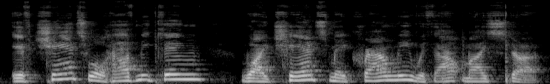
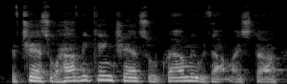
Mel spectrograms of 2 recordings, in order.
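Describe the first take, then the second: First: Slow, much higher and louder, declaimed; dramatic Shakespeare reading. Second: Said in the usual way. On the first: Acted. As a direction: stretch out the line like a stage actor. Reads Macbeth's decision line.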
